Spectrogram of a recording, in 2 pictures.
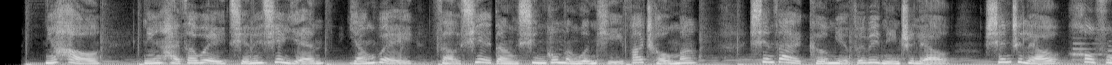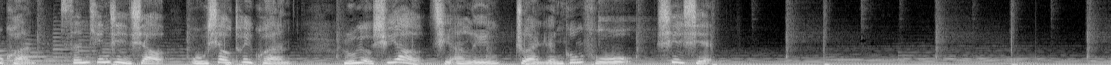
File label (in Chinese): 女 彩铃 甜美, 国语女声配音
